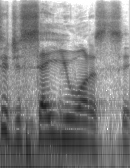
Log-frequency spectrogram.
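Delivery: ordinary delivery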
